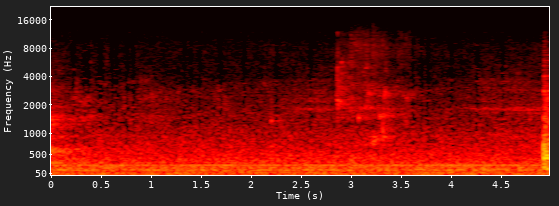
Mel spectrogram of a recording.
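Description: Water poured into a rice cooker pot of rice, a steady soft splashing trickle running continuously at close range with no talk.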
